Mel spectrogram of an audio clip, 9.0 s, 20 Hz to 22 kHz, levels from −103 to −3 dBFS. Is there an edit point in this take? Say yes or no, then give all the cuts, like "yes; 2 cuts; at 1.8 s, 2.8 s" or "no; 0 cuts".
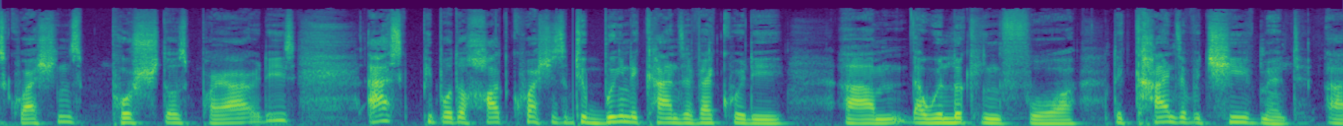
yes; 1 cut; at 2.4 s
